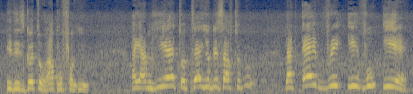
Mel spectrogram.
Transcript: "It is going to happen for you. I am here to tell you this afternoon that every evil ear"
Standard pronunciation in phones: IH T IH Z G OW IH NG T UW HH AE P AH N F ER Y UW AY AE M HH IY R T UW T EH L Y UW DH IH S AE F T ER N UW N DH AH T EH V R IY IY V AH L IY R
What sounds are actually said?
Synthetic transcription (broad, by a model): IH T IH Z G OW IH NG T UW HH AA P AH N F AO Y UW AY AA M HH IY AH T UW T EH L Y UW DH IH S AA F T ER N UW N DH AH T EH V R IY IY V AH L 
